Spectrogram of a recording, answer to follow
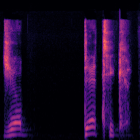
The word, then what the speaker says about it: geodetic: So cvature correction in surveying is a primary consideration for geodic am I pronouncing this word correctly geodetic there you go good job yeah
